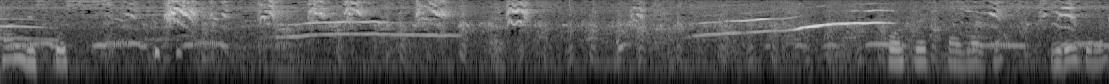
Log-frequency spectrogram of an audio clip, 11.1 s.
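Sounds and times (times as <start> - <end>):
birds chirping sharp calls: 0.0 - 11.0
long whistled bird note: 7.0 - 8.9.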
